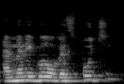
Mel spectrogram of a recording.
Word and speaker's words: Amerigo Vespucci: Next కొంచెం తర్వాత కాలంలో another sailor అమెనిగో వెస్పూచి, it has to be pronounced as Amerigo Vespucci.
